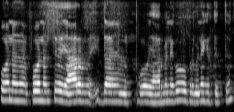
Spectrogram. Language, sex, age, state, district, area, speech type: Kannada, female, 30-45, Karnataka, Vijayanagara, rural, spontaneous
